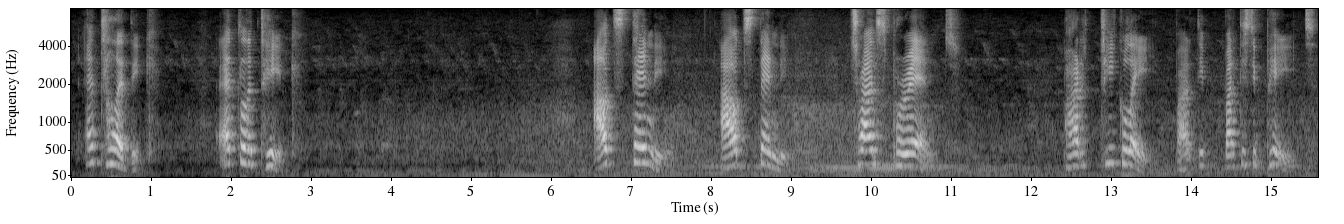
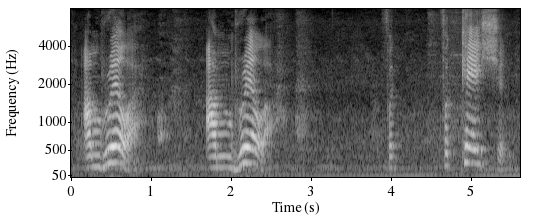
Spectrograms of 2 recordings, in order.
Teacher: Secondary stress in the first syllable and the primary stress in the second syllable, and the other syllables is unstressed.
